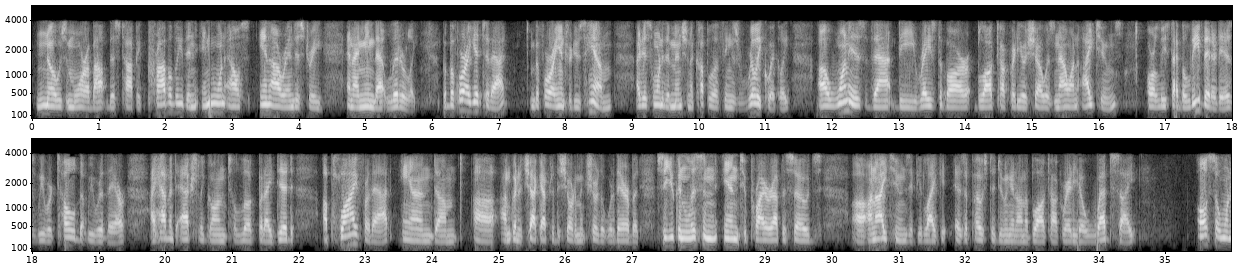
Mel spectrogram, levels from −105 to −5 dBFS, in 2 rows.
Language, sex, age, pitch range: English, male, 40-59, 110-125 Hz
